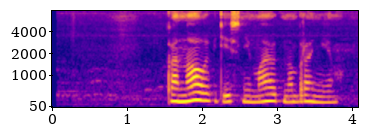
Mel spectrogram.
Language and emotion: Russian, neutral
